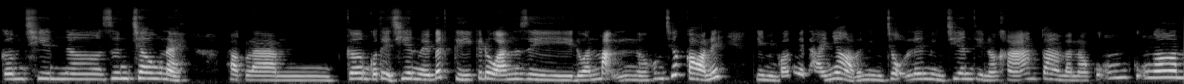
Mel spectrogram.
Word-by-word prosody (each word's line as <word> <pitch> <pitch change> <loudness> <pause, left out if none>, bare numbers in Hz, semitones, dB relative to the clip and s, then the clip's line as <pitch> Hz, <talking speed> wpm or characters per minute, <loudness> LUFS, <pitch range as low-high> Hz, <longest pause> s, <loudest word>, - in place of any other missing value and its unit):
cơm 250 +1 -1
chiên, 260 -1 -4
ơ, 245 -1 -3
Dương 275 +3 -1
Châu 270 -1 +3
này, 195 -6 +3 0.4
hoặc 225 -2 -1
là, 200 -1 +2
ừm, 195 -1 -4
cơm 265 -1 +1
có 245 - +1
thể 270 - +1
chiên 270 -1 0
với 230 -2 +2
bất 310 +6 +1
ký 220 -4 -2
cái 285 - -5
đồ 280 -3 +4
ăn 225 +3 +5
gì, 215 -5 -1
đồ 200 +1 +1
ăn 205 +3 +1
mặn, 210 -5 +1
ờ, 195 -1 -3
hôm 260 +7 -6
trước 450 +10 +1
còn 230 -5 +7
ấy, 330 +5 +2 0.3
thì 220 -1 -3
mình 200 -2 -3
có 195 +1 -1
thể 240 - -1
thái 200 -1 -3
nhỏ 255 +1 +3
lên, 190 +4 -3
mình 210 -2 -4
trộn 210 0 -2
lên 250 +1 -1
mình 225 -4 -4
chiên 255 +5 -4
thì 225 - -6
nó 190 -1 -2
khá 200 -1 +1
an 250 +5 -1
toàn 240 -4 0
và 195 - -2
nó 190 -1 -2
cũng 295 +11 -6
cũng 315 -5 -6
ngon. 315 0 +6
240 Hz, 255 wpm, -19 LUFS, 200-265 Hz, 0.4 s, còn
